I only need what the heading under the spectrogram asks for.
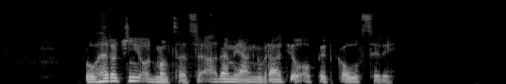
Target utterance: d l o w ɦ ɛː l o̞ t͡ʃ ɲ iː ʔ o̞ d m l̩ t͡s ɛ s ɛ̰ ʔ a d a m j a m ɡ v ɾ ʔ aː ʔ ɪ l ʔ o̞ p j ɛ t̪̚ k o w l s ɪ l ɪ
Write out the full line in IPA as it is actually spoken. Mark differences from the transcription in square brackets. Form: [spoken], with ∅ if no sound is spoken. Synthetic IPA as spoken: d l o w ɦ ɛː [ɾ] o̞ t͡ʃ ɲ iː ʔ o̞ d m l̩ t͡s ɛ s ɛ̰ ʔ a d a m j a [ŋ] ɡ v ɾ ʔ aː [c] ɪ l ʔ o̞ p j ɛ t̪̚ k o w l s ɪ [ɾ] ɪ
